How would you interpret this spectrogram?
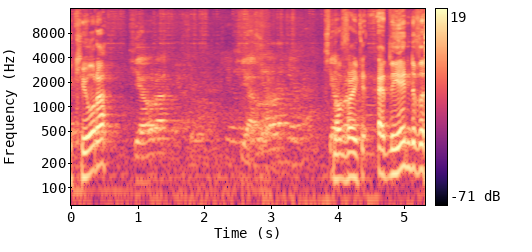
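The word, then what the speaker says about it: Kia ora: one thing that they've learned and this is kiora which means hello in maori so say kyora at the end of the session i'm going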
